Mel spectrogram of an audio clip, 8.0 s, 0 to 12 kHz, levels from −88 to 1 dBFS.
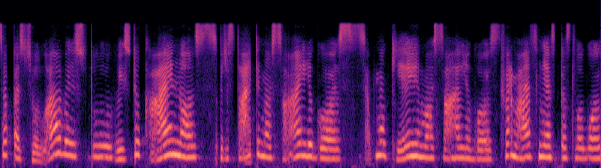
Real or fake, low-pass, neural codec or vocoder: fake; 7.2 kHz; codec, 16 kHz, 1 kbps, FreqCodec, smaller model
